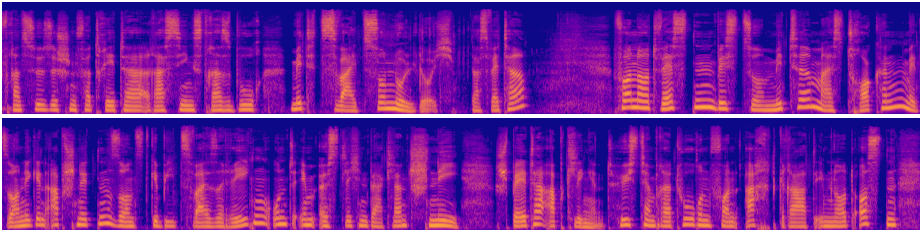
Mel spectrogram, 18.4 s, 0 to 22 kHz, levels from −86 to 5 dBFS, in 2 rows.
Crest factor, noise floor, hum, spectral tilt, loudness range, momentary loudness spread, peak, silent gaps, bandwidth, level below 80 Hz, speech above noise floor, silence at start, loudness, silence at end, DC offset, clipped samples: 18 dB; -46 dBFS; none; -4.5 dB/octave; 2 LU; 7 LU; -6 dBFS; none; 16.5 kHz; -58 dBFS; 24 dB; 0 s; -22 LUFS; 0 s; under 0.1%; under 0.1%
